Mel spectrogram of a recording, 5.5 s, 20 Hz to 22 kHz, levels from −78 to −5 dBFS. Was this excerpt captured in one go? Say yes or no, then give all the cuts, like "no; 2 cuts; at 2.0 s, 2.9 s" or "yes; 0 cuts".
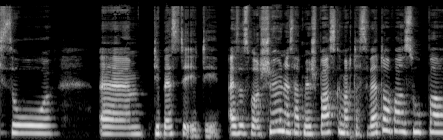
no; 1 cut; at 2.8 s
